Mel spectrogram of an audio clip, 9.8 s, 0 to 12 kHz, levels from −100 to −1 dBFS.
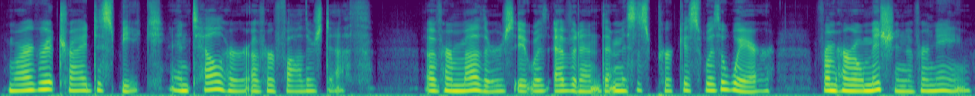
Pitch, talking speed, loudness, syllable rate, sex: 205 Hz, 170 wpm, -16 LUFS, 4.5 syllables/s, female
